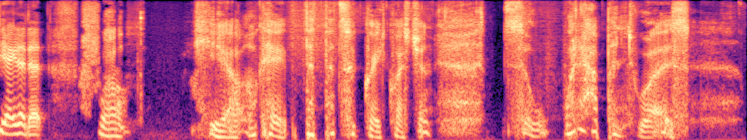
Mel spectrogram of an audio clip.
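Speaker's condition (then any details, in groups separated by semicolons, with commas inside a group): Abductor spasmodic dysphonia; voice lost shouting over rock music, diagnosed Fresno State, two damaging surgeries, last 12 years ago; significant vocal tremor since last surgery, breathiness from vocal folds opening involuntarily; staccato speaking style, shaky tremor when syllables lengthened, voice worse during university years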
